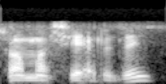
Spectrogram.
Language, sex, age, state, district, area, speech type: Nepali, male, 45-60, West Bengal, Kalimpong, rural, conversation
